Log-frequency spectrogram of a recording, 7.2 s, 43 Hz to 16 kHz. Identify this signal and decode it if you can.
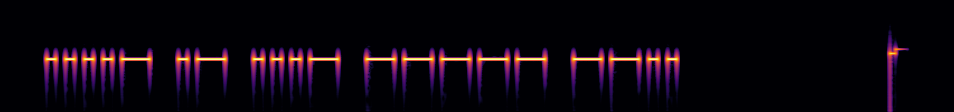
Morse code, heard as a keyed tone, about 17 wpm, 690 Hz. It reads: 4AV0Z
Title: Code Groups - 5 Letter:Numbers - 17wpm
